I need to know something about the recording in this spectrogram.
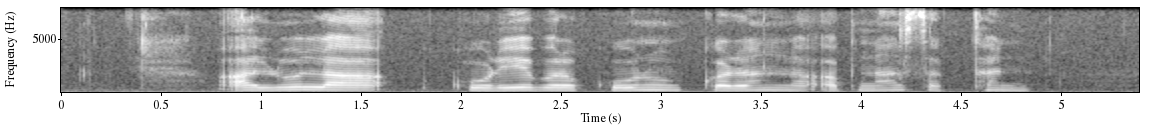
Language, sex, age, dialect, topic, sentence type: Chhattisgarhi, female, 46-50, Eastern, agriculture, question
